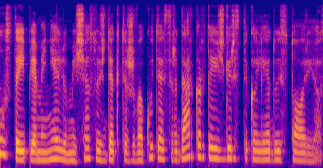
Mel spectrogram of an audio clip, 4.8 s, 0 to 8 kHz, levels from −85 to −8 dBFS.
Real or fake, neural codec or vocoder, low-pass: real; none; 7.2 kHz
